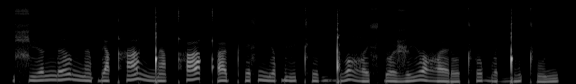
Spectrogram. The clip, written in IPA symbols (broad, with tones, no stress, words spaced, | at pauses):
ɕy˩˧ə̯ŋə˧˥˧ʊ̯ŋə̃˨˩ ɓɪ˩˧qʰə̃˧˥˧ʊ̯ ŋ͡ǃə̃˩˧qʰu˧˥˧qʼy˨˩ pʰɪ˩˧sɲə˩˧ɓy˩˧tʰɪ˩˧ɡ ɡ͡ǃu˧˥˧ʁy˩˧sɗʊ˨˩ ʐy˧˥˧ʊ̯ʁœ˨˩ɾʊ˨˩ tʰʊ˧˥˧bə˨˩ɡ͡ǃə̃˧˥˧ tʰũ˩˧ɲ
